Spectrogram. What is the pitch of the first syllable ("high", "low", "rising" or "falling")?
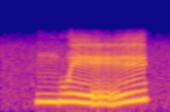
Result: low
